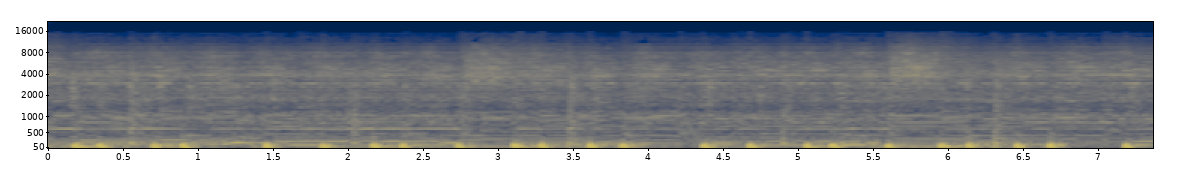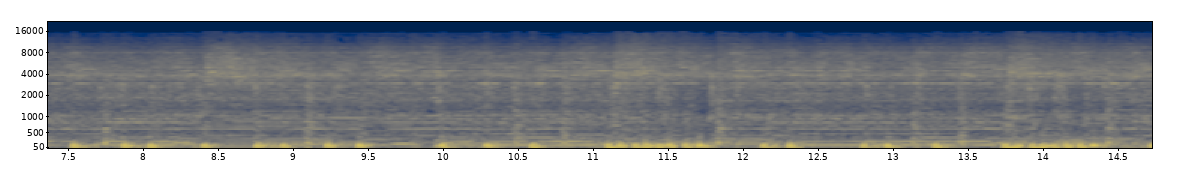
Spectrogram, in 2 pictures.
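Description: Live punk rock band playing an instrumental passage: electric guitar over a steady drum-kit beat, with no vocals.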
